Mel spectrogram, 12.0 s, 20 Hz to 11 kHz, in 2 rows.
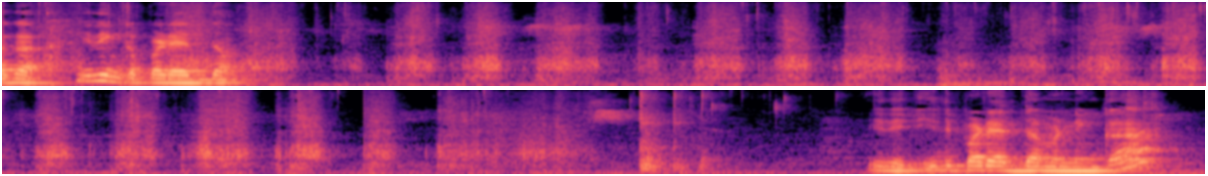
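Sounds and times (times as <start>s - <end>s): wet scraping on mesh strainer: 0.3s - 9.6s.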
